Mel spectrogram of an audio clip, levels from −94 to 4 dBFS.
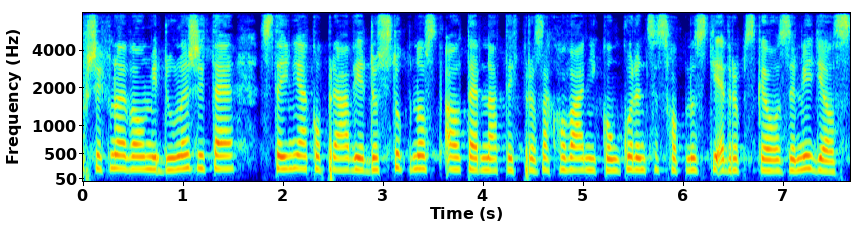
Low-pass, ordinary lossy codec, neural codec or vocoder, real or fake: none; none; codec, 16 kHz, 4.8 kbps, FACodec; fake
